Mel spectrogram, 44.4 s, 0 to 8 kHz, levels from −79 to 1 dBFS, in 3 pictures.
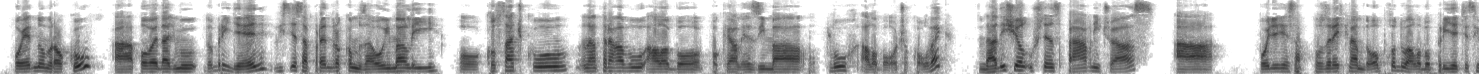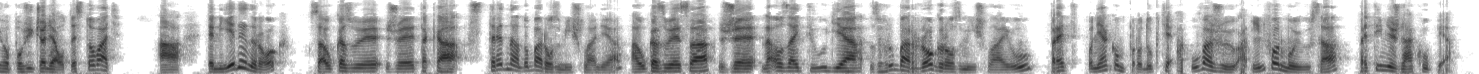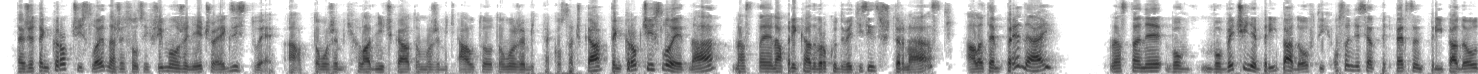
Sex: male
